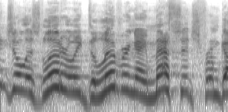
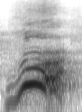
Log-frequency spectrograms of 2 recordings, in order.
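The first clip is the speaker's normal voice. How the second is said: loud, raised imitation lion roar; 7 semitones higher, 9 dB louder than usual. Preacher showing the weight of the angel's voice, lion roar. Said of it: "This lion".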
